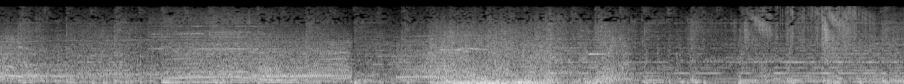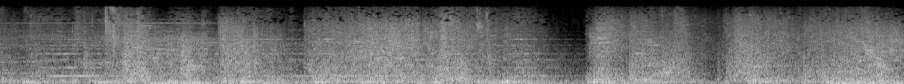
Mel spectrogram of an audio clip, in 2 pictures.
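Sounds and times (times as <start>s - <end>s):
dramatic film score: 0.0s - 18.0s
crashing and grinding metal: 3.8s - 18.0s.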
